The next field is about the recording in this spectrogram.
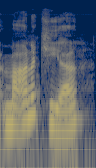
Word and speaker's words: Mauna Kea: It's the Mauna Kea.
